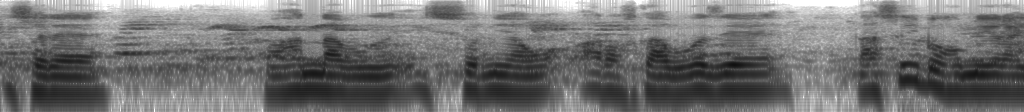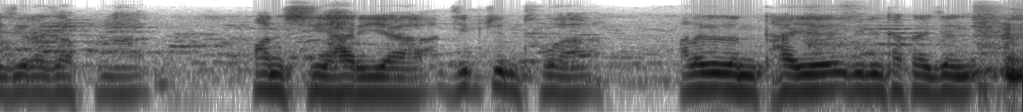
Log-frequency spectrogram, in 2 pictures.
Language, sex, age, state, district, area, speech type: Bodo, male, 45-60, Assam, Udalguri, urban, spontaneous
